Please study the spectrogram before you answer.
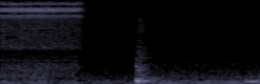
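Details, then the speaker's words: Vapocoolant cold spray on the toe of a man with a toenail ingrown on both sides and early ram's horn nail, before a numbing injection: a short hissing aerosol spray stopping abruptly, then a faint thump. "i'll put extra cold spray for you all right here we go guys"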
